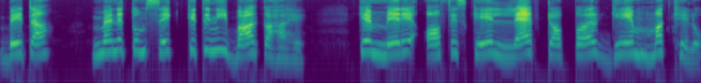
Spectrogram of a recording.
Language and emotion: Urdu, angry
